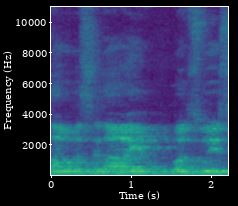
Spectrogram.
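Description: Eastern Orthodox liturgical chant by male voices: sung sustained notes that step to a new pitch every second or so.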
